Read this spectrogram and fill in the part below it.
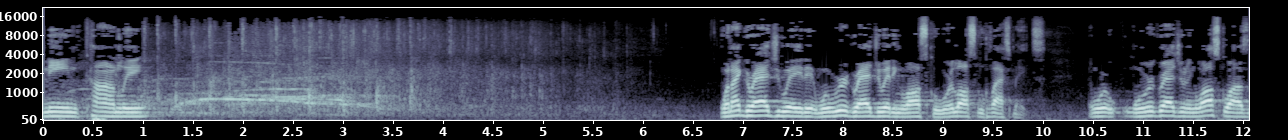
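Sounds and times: audience clapping: 0:00.5 - 0:06.2
crowd whooping: 0:00.8 - 0:05.6.

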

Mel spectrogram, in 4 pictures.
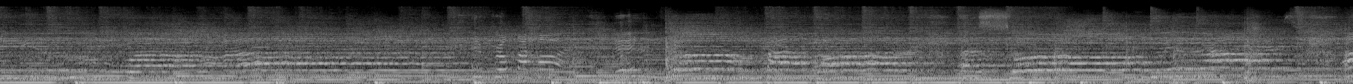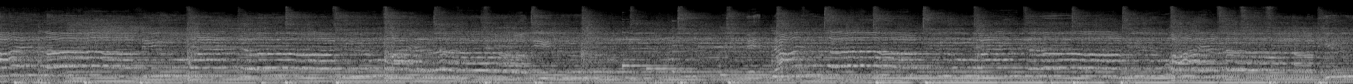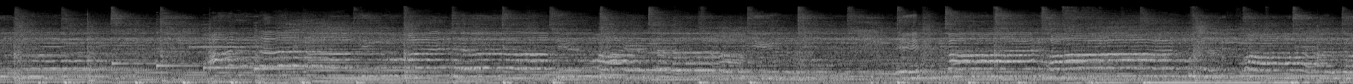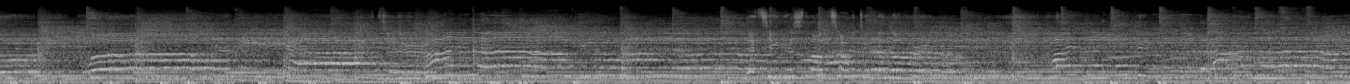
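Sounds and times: backing singers: 0:00.0 - 0:54.0
electric guitars: 0:00.0 - 0:54.0
steady drum beat: 0:00.0 - 0:54.0
sustained bass: 0:00.0 - 0:54.0
woman singing lead: 0:00.0 - 0:54.0
worship band playing: 0:00.0 - 0:54.0.

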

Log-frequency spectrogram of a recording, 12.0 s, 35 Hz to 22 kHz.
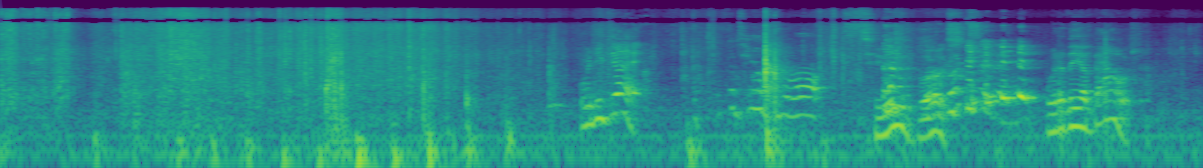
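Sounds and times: wrapping paper ripping: 0:00.0 - 0:05.4.

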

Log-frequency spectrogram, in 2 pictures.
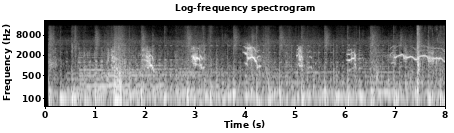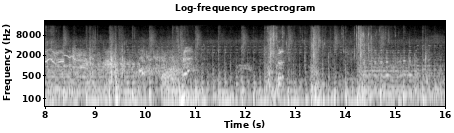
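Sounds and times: dark film score music: 0:00.1 - 0:16.0
woman wailing: 0:06.0 - 0:08.7.

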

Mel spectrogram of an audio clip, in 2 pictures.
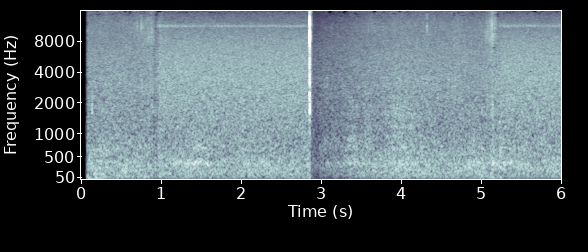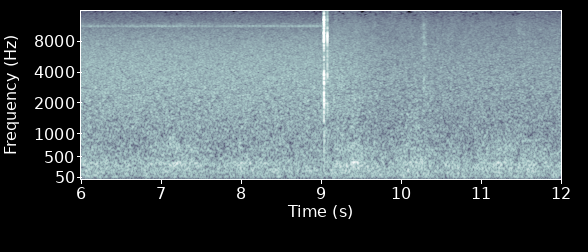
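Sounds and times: outdoor ambience hiss: 0:00.1 - 0:12.0.

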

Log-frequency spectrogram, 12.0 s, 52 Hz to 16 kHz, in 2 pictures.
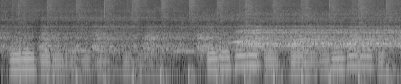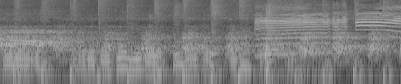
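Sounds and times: upbeat jazz music: 0:00.0 - 0:02.4, 0:03.0 - 0:12.0
walking bass line: 0:00.0 - 0:12.0.

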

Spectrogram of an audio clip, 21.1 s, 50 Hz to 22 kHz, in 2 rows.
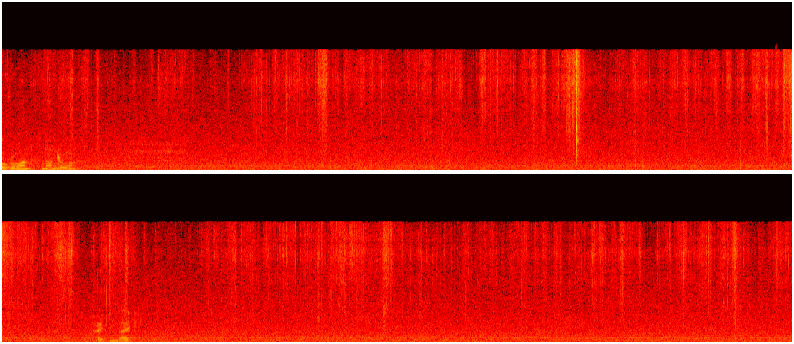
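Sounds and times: rope rustling and scratching: 0:00.0 - 0:12.4, 0:13.0 - 0:21.0.

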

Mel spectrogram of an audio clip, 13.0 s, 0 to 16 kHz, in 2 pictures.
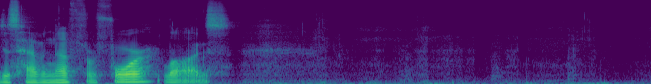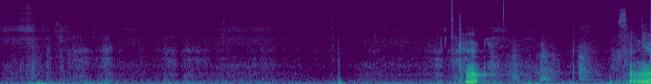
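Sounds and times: soft taps and squishes of meat: 0:03.0 - 0:13.0.

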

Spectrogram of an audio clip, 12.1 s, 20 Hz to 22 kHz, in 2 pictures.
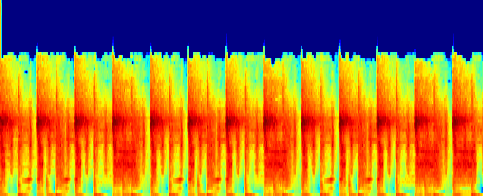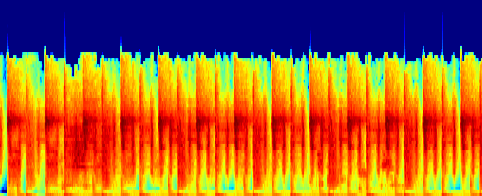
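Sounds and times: electronic dance music: 0:00.0 - 0:12.0
kick drum beat: 0:00.0 - 0:12.0
croaking frog-like sound: 0:00.2 - 0:00.9, 0:02.1 - 0:02.9, 0:04.0 - 0:04.8.

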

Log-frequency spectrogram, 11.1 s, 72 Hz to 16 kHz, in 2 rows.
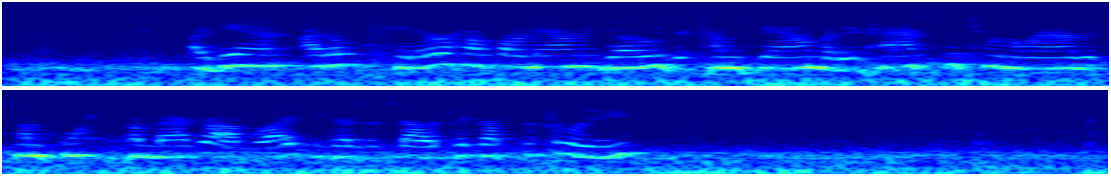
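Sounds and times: faint steady tone: 0:00.0 - 0:11.0
low room rumble: 0:00.0 - 0:11.0.

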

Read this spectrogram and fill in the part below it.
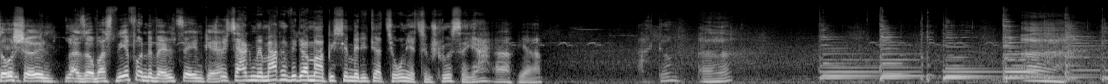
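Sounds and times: ukulele strummed chords: 0:08.2 - 0:11.0.

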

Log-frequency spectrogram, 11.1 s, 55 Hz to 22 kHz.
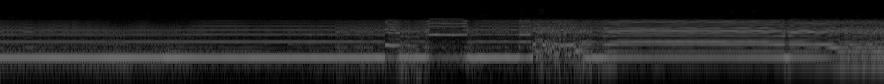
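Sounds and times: band instruments droning: 0:06.5 - 0:11.0.

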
